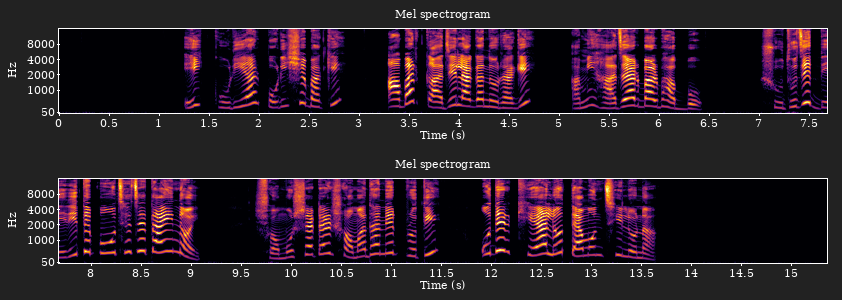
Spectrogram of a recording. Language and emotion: Bengali, disgusted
